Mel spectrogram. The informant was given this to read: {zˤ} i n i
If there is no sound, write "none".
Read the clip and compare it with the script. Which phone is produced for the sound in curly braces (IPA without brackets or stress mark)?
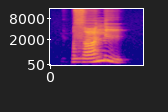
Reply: zˤ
